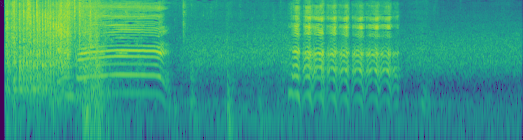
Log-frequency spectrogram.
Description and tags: timber-chuckling
A man yelling "Timber!", a wooden structure falling over, and a chuckling laugh.
timber, wood, male, man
